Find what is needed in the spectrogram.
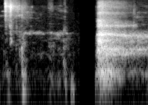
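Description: A man's audible breathing during a pause: a short breathy sound at the start, then a longer breath about one and a half seconds in that fades away.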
